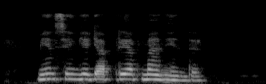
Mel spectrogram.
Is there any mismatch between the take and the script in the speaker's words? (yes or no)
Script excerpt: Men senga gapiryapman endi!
no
